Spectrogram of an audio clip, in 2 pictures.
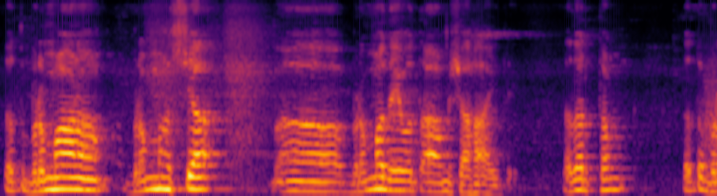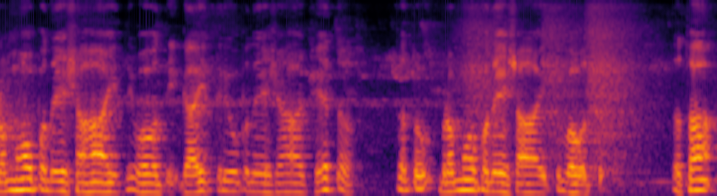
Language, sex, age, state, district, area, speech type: Sanskrit, male, 60+, Karnataka, Shimoga, urban, spontaneous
